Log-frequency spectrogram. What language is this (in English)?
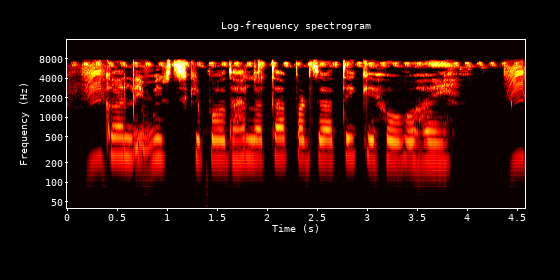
Magahi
